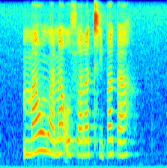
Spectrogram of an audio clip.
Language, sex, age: Northern Sotho, female, 24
